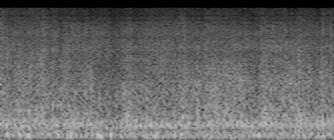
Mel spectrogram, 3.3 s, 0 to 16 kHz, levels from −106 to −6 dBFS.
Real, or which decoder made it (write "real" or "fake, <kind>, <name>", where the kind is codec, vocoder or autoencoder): fake, codec, SNAC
